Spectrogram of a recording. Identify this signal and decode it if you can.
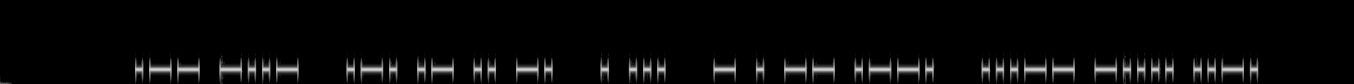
Morse code, heard as a keyed tone, about 17 wpm, 700 Hz. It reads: WX RAIN ES TEMP 36F
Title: Practice QSO - Exchange 2 - Info - 17wpm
